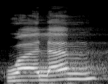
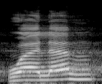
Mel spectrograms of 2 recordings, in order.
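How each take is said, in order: No difference in how they are said.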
